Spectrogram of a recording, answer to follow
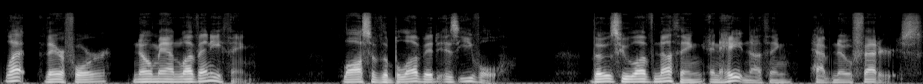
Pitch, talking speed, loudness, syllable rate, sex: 115 Hz, 145 wpm, -16 LUFS, 4.7 syllables/s, male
